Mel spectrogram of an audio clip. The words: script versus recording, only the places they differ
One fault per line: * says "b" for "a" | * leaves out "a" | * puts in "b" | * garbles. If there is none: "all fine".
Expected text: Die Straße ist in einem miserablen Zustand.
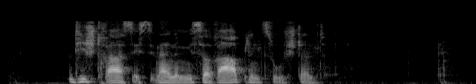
all fine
